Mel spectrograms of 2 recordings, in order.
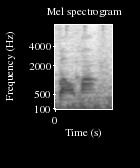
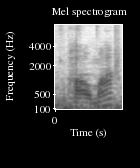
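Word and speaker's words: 宝马: - BMW is Bǎomǎ. - Bǎomǎ? - Bǎomǎ.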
